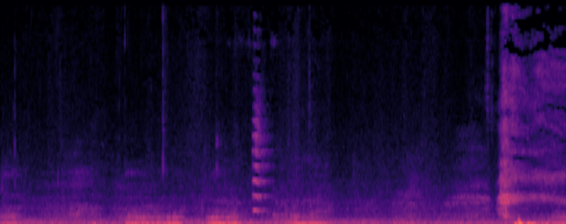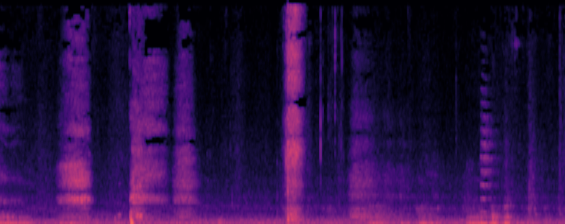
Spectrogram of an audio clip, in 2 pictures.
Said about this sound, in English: No, I think Addie said Cujo. That's what she sounds like. Her growls. She does.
